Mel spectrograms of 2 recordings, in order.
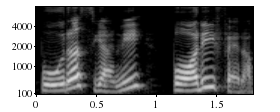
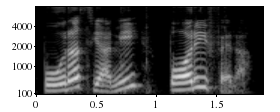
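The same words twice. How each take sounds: No difference in how they are said.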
